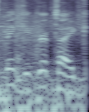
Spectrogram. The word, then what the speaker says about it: Binky Griptite: So say my name with respect. It's Binky Griptite giving you the boogie down on the Cosmo.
